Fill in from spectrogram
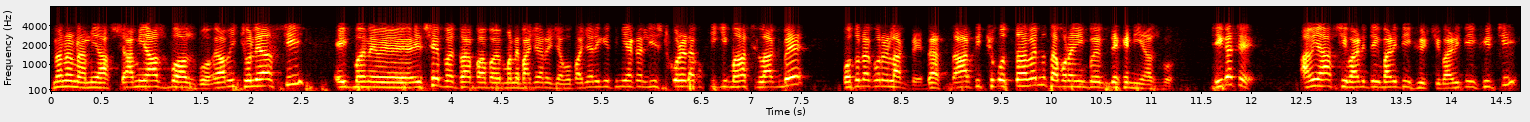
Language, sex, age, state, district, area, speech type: Bengali, male, 60+, West Bengal, Kolkata, urban, conversation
